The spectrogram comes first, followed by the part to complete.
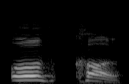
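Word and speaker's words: ובכל: And you pronounce that right here, uvkol. Because this is another labial, even though it's u, because it's a vav. So if it is directly preceded or followed by another labial consonant, so this is a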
